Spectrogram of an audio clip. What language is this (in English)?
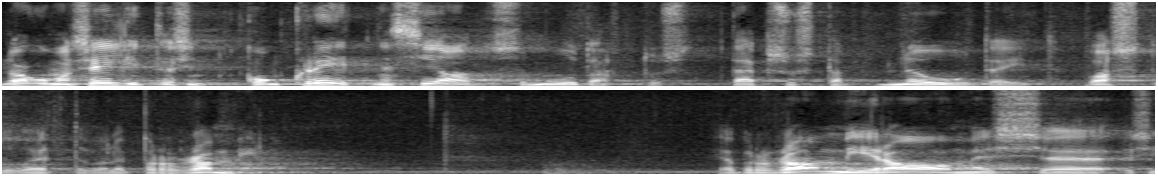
Estonian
